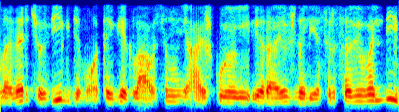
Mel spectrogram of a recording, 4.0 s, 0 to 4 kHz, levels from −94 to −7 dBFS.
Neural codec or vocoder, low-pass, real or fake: codec, 16 kHz, 8 kbps, FreqCodec, smaller model; 3.6 kHz; fake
